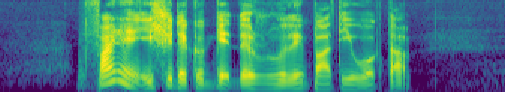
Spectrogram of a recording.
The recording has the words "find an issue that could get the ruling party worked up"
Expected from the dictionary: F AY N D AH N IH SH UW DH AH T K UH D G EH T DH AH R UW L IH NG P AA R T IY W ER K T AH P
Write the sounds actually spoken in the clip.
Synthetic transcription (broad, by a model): F AY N AH N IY SH UW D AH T K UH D G EH T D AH R UW L IH NG P AA T IY W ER K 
